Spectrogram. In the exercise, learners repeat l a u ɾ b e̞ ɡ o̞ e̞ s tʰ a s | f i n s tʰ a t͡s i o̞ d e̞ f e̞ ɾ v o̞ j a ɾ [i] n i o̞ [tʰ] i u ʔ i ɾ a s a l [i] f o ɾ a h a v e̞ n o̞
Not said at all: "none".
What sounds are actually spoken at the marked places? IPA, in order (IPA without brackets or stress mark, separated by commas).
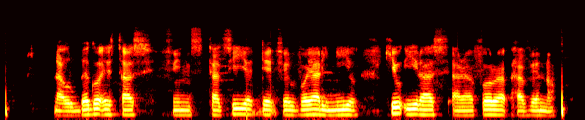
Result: i, kʰ, a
